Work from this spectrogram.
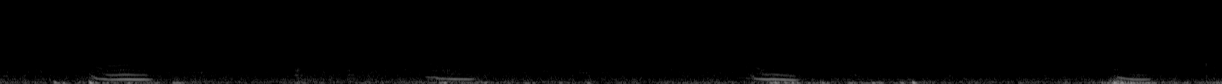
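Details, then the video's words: Cat snore with low rattling breaths and a thin squeaky whistle at the end of each one, four breaths heard at intervals of about three and a half seconds. "как храпит кот"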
